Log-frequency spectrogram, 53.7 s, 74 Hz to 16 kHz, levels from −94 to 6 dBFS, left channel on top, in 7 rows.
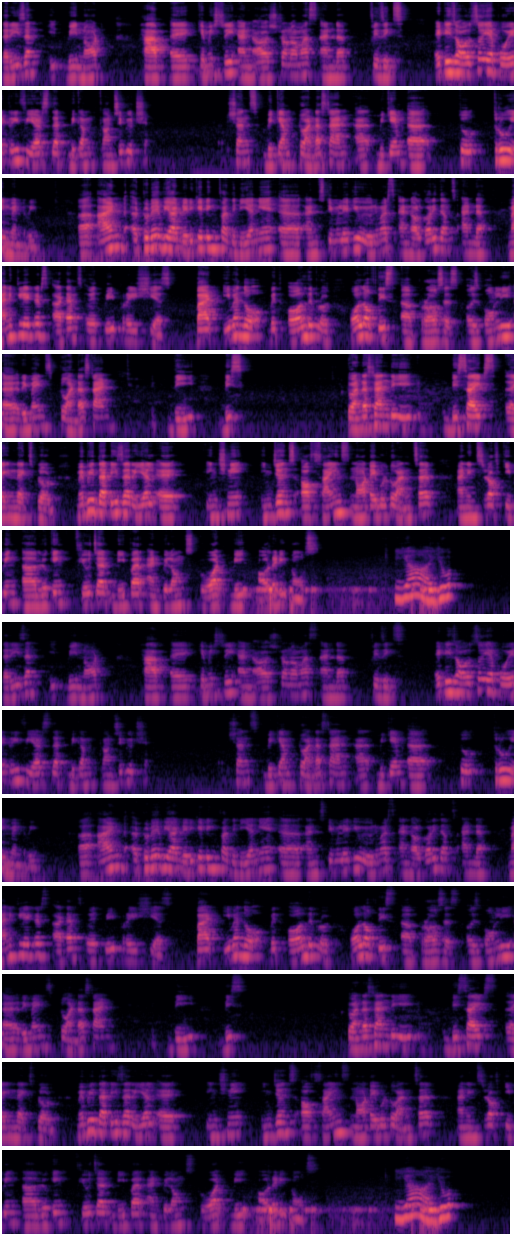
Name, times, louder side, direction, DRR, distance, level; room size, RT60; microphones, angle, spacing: voice 1, 0.0-1.5 2.1-5.2 5.5-6.0 6.5-9.9 11.1-14.2 14.6-15.9 16.5-22.7 23.0-25.6 26.0-28.0 28.3-32.4 33.3-33.6 34.0-34.3 35.9-37.0 37.3-39.2 39.5-41.1 41.5-42.0 42.3-44.9 45.2-50.8, left 9 dB, 85° left, 0.4 m, -38 dB
voice 2, 51.3-51.7 52.0-52.8, left 1 dB, 15° left, 0.7 m, -36 dB
9.0 x 5.3 x 5.0 m
head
